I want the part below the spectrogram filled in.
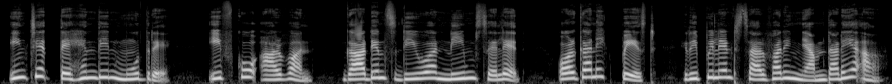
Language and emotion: Santali, neutral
